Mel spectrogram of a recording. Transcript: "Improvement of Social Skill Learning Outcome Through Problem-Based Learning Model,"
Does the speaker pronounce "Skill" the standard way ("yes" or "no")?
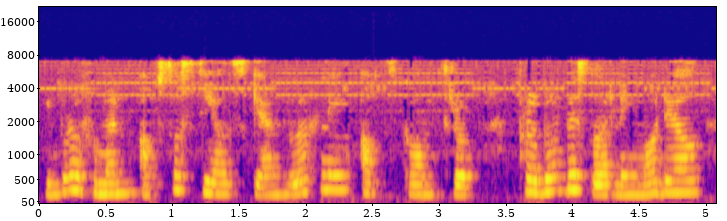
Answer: no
